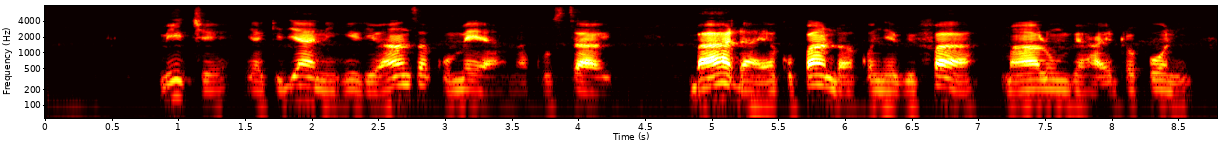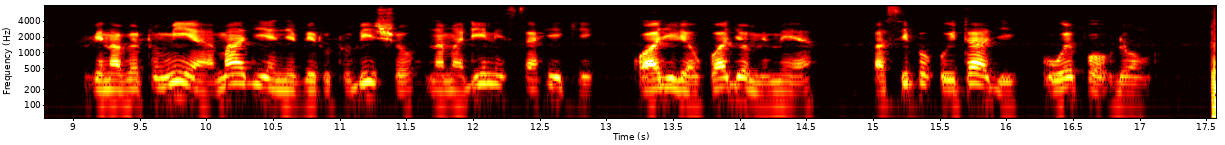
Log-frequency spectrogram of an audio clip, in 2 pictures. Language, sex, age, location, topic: Swahili, male, 25-35, Dar es Salaam, agriculture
